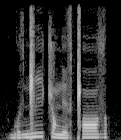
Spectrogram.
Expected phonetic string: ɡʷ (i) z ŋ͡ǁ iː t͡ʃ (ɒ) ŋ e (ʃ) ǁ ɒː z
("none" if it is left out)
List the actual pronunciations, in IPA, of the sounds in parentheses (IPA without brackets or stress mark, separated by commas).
i, ɒ, z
